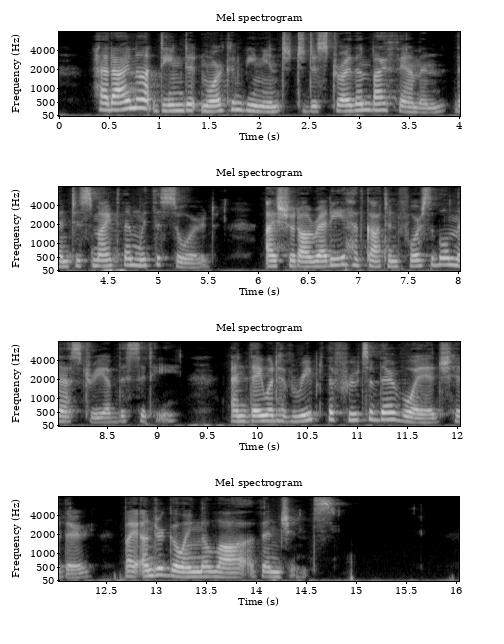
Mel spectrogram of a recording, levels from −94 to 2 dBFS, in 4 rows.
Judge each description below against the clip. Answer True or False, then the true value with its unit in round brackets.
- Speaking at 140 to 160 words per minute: False (170 wpm)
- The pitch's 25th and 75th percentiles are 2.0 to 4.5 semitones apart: True (4.1 semitones)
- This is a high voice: True (195 Hz)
